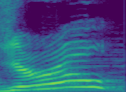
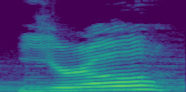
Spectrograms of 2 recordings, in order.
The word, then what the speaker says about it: gyro: It's called Euro. That's how you pronounce it. Wait, Queen, you've never had You've never had one. Euro. So, it's like the G is silent.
